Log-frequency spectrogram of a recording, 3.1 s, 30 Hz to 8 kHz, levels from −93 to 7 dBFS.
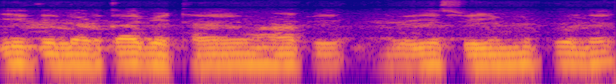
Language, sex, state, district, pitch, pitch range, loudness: Hindi, male, Odisha, Sambalpur, 115 Hz, 110-120 Hz, -18 LUFS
